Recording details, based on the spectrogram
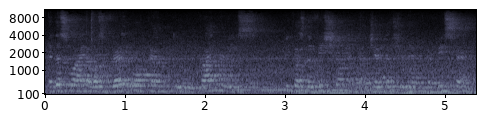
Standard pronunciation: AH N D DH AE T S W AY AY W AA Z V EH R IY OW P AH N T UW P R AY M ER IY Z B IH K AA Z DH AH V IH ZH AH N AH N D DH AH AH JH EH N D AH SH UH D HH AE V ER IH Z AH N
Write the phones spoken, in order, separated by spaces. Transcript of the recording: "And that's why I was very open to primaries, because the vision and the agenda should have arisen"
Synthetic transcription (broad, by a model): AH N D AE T S W AY AY W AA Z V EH R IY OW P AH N T UW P R AY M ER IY S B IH K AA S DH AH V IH SH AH N AH N D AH AH JH EH N D AH SH UH D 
